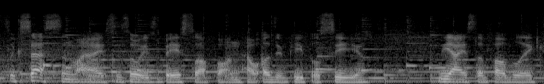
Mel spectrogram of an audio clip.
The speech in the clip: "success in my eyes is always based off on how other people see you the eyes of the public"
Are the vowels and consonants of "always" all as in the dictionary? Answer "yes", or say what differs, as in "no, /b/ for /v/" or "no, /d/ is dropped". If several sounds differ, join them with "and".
yes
